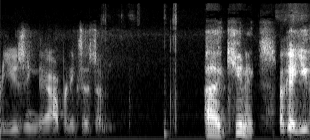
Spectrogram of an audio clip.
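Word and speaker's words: QNX: the operating system uh cunix okay you called unix yeah yeah so and cunix the origin of that is quick unix by the way so kunix always felt like it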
